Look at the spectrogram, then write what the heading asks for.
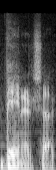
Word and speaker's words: Vaynerchuk: And then VaynerMedia, you pronounce the last name Vaynerchuk? Vaynerchuk, yeah.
